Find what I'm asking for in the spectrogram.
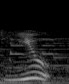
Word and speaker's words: you: y yo les digo, no es yo, es you, pero es súper carcoso porque por más que les trates de explicar que se dice you,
